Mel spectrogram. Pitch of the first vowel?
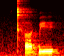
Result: low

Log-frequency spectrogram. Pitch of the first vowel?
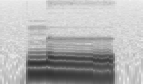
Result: low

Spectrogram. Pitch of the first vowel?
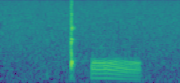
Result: falling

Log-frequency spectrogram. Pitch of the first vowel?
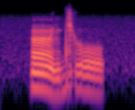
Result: falling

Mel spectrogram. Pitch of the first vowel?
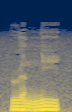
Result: low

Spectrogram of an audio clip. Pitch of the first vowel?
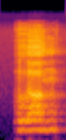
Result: high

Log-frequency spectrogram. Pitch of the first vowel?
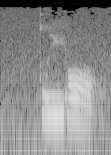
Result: high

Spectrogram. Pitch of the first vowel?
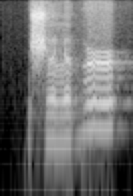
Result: low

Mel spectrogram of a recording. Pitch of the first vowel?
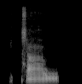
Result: low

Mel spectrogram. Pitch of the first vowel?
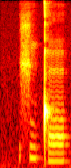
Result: falling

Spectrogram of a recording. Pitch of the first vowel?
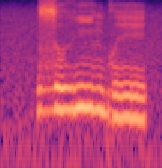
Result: high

